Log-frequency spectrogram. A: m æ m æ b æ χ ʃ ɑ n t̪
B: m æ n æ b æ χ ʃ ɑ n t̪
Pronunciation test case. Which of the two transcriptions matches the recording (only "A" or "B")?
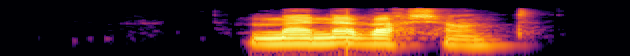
B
